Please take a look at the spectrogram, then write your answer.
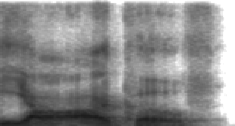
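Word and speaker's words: יעקב: The answer is that it's really Yaakov. And so there's a stricture, a closing off in the back of your throat, which to an Ashkenazic ear sounds like the letter N. It's really not the letter N, but it's close to it.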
